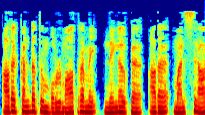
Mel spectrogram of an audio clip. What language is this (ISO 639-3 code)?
mal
